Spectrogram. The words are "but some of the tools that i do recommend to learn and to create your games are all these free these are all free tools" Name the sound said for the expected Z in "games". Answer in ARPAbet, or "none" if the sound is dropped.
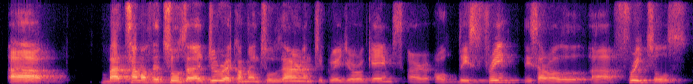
S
